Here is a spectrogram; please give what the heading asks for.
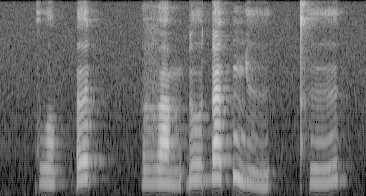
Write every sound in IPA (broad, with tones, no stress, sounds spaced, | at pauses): k w o˨˩ p̚ ʔ ə˦˥ t̚ | v a˨˩ m ɗ u˧ ɗ a˦˥ t̚ ɲ ɨ˧˩˨ | t̪ʰ ɨ˨˦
